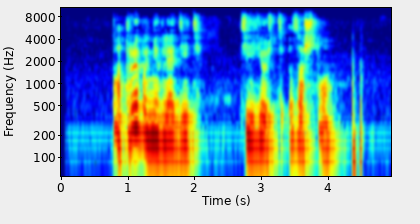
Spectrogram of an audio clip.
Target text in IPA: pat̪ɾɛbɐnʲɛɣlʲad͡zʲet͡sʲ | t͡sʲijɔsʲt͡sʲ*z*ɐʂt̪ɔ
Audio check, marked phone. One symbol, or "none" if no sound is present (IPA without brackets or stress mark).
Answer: z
